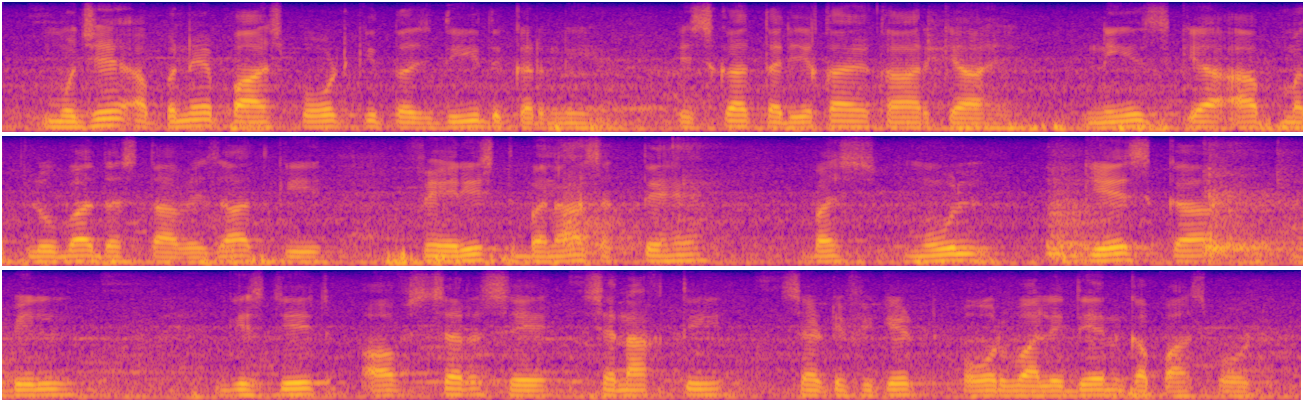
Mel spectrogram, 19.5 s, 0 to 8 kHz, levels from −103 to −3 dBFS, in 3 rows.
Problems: constant background noise, low volume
